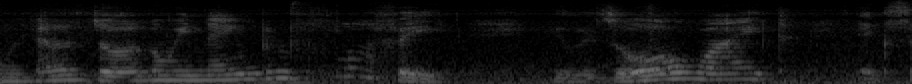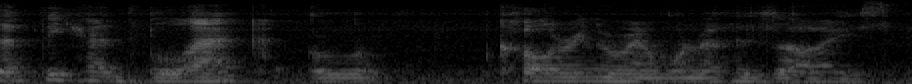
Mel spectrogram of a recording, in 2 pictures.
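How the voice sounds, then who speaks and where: With a New York accent, a woman's voice makes very wide pitch swings amid noticeable background noise and audible room echo. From Brooklyn, New York. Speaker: elderly woman recounting childhood memories. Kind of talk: family storytelling, reminiscence.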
